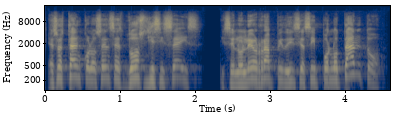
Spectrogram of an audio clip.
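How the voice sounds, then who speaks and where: A male pastor delivers an impassioned sermon in a high, bright voice. He climbs into loud emphatic bursts and drops to quiet, low asides. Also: a little fast.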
